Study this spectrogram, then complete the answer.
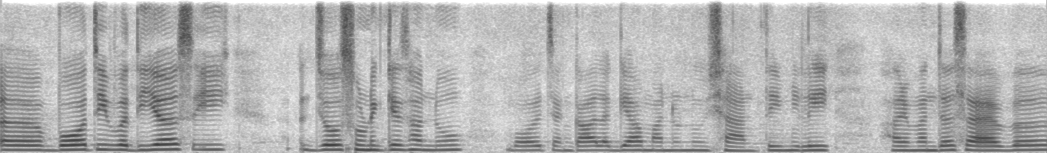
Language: Punjabi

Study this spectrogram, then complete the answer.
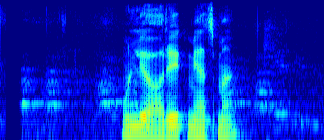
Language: Nepali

